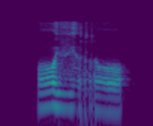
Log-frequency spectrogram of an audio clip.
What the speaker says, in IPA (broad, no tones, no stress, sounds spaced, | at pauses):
o vʲ o r o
